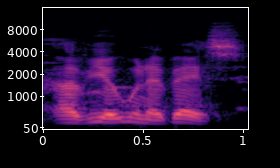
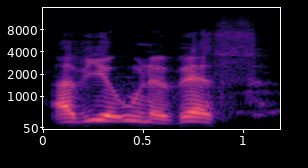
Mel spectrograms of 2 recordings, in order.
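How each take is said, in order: First: It is spoken with an American Spanish pronunciation. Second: It is spoken with a European Spanish pronunciation. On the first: "in America, we generally pronounce it" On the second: "In Europe, this letter would be pronounced"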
